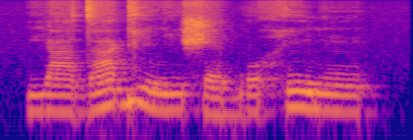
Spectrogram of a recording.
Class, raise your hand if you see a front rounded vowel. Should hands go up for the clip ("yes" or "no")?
no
